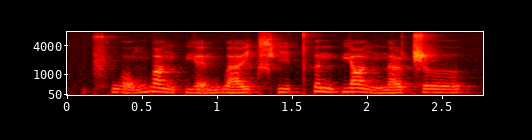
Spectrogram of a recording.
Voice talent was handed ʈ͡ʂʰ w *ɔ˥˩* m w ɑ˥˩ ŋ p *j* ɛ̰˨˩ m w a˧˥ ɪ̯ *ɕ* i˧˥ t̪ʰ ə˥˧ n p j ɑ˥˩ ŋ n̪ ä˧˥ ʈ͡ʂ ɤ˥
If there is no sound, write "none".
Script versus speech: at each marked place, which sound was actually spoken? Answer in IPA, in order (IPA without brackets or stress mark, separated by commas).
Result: ɔ̰˨˩, j, t͡ɕʰ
